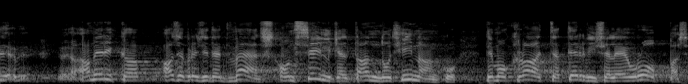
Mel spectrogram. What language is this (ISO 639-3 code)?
est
